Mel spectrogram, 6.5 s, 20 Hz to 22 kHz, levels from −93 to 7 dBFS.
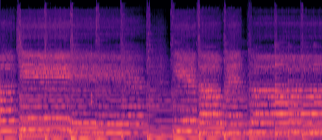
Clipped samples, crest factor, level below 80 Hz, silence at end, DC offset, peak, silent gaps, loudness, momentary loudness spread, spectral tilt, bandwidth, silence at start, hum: under 0.1%; 14 dB; -54 dBFS; 0 s; under 0.1%; -12 dBFS; none; -27 LUFS; 7 LU; -5.5 dB/octave; 20 kHz; 0 s; none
